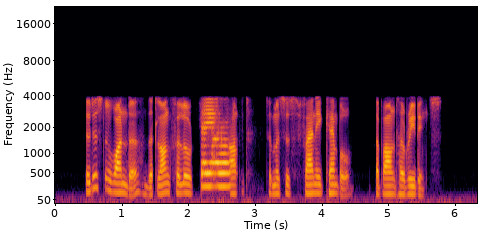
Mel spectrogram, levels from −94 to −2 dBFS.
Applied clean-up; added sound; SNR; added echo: neural diffusion model UNIVERSE++.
